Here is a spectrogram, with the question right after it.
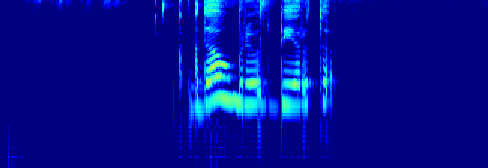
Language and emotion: Russian, sad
